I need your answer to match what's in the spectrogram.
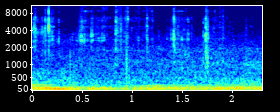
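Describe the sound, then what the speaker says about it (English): Keys for a 2018 Toyota Landcruiser Prado GXL, with central locking fobs, jangle close up in a steady metallic rattle over a low background hum, with no talk. "you've got 2 genuine keys there"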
